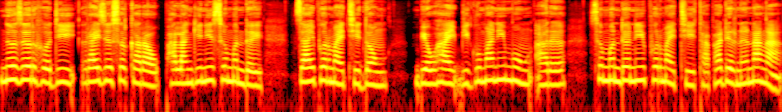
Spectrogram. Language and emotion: Bodo, neutral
